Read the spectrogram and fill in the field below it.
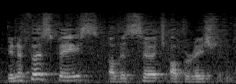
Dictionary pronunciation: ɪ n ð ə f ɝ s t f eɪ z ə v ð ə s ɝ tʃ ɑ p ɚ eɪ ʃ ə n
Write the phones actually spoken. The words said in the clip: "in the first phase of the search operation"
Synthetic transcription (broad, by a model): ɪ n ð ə f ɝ s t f eɪ s ə v ð ə s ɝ tʃ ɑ p ɚ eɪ ʃ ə n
